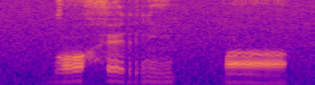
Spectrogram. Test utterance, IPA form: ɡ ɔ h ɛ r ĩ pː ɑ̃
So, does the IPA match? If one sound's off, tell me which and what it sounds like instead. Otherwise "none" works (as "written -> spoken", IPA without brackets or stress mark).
none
